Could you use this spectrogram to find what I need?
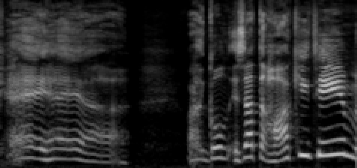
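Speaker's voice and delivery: high, excited passerby calling out; curious stranger voice. Retold or imitated. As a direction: play a curious fan at a red light. Strangers at red light asking.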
